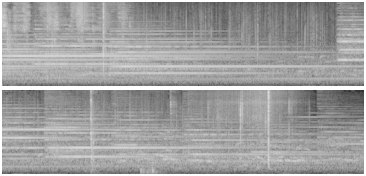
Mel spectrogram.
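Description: Church bells ringing, their long overlapping tones slowly dying away, with a fresh peal struck about halfway through. A few short sharp clicks sound near the end.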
